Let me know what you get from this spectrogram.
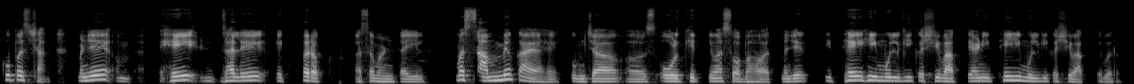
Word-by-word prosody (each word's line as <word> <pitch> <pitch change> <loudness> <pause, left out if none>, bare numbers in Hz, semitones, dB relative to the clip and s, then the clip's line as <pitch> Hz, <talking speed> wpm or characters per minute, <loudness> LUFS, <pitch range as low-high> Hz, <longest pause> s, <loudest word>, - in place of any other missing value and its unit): खूपच 210 -2 0
छान. - - -4 0.3
म्हणजे 200 +6 +4
अ, 150 - -7 0.4
हे 180 +3 +5 0.4
झाले 175 +2 +3 0.3
एक 160 -2 -7
फरक - - +4 0.3
असं 155 - -5
म्हणता 130 -2 -4
येईल. 125 -1 -3 0.3
मग 215 - +5
साम्य 190 +1 +4
काय 170 -7 +3
आहे 120 -1 -6 0.2
तुमच्या 135 0 0 0.2
अ, 125 -1 -5 0.2
ओळखीत 145 +2 +2
किंवा 145 -1 -1
स्वभावात 125 -5 -3
म्हणजे 140 +2 -1 0.2
तिथे 165 +4 +2 0.2
ही 190 - +6
मुलगी 170 0 0
कशी 160 +1 -2
वागते 145 +1 0
आणि 155 0 +1
इथे 155 +6 -3
ही 190 0 +3
मुलगी 150 -4 -2
कशी 130 -1 -5
वागते - - -7
बरं? - - -12
150 Hz, 175 wpm, -26 LUFS, 135-175 Hz, 0.4 s, ही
